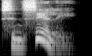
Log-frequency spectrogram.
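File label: "sincerely", British English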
